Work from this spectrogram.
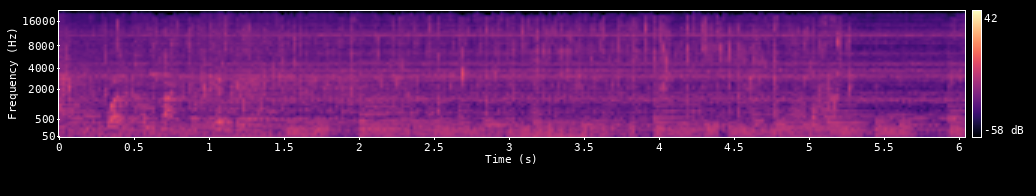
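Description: Boiling water, about 3 cups, pours steadily in a continuous splashing stream, moderately close, with a faint background hiss.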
